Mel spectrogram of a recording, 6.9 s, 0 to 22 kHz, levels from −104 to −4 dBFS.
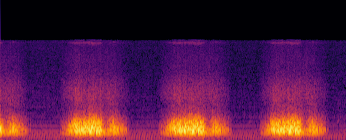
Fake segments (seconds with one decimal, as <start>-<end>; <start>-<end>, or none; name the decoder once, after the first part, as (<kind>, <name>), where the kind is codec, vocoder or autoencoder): none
